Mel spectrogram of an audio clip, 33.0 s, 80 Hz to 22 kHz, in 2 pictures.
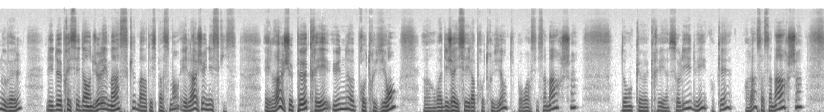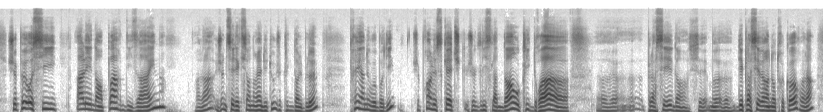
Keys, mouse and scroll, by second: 2.2 space, 3.5 click, 9.5 click, 10.3 click, 11.8 click, 14.3 click, 16.1 click, 18.1 click, 18.8 click, 20.3 click, 22.1 click, 23.8 click, 25.1-26.8 drag, 30.2 right click.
